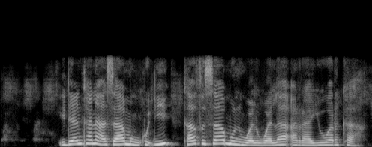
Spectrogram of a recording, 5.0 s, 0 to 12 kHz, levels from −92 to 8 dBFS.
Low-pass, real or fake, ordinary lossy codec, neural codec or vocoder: 7.2 kHz; fake; none; codec, 16 kHz, 4 kbps, X-Codec, HuBERT features, trained on LibriSpeech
